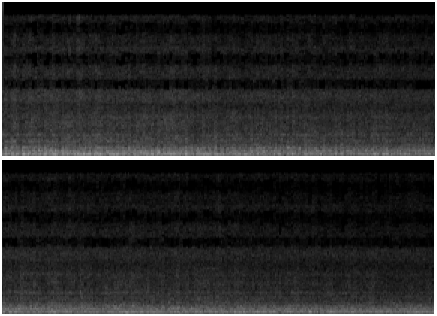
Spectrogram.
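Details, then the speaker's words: Maytag washer, customer complaint of loud noise: in diagnostic mode the drum spins up slowly then faster, building a steady loud rushing roar; drum bearing is shot, confirmed by play when rocking the drum top. "that's that's hundred percent the bearing the bearing is shot on it"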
